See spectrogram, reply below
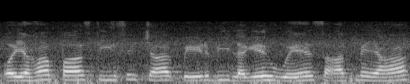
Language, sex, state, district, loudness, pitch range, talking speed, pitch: Hindi, male, Madhya Pradesh, Katni, -15 LUFS, 180-200 Hz, 205 wpm, 195 Hz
